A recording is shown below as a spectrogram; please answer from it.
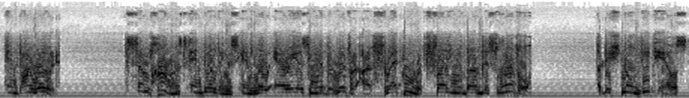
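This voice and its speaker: A synthetic text-to-speech man's voice with an American accent reads a formal, measured emergency weather bulletin over weather radio. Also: medium pitch. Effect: weather radio broadcast. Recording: dull noisy weather radio with hum.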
